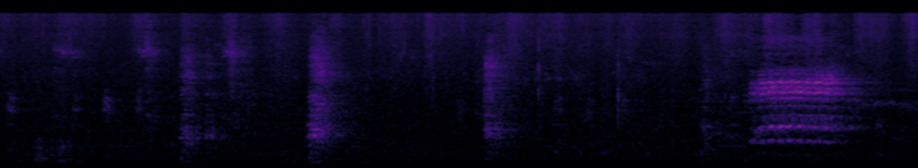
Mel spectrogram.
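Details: Sheep with hay fever at Park Farm in Snettisham, Norfolk, giving short, sharp, noisy sneeze bursts, the clearest near the middle, then a loud harmonic bleat near the end.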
